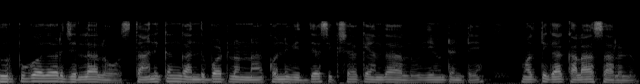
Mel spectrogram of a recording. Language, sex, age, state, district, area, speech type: Telugu, male, 30-45, Andhra Pradesh, East Godavari, rural, spontaneous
